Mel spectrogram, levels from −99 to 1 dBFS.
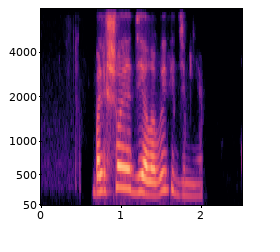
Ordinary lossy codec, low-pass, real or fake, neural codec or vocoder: Opus, 32 kbps; 7.2 kHz; real; none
